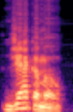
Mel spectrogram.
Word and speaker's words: Giacomo: His name is Jack, is what he goes by, but it's pronounced Giacomo.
